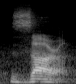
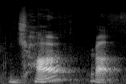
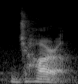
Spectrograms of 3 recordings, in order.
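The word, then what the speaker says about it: Zara: সো তারা এটাকে ভুল উচ্চারণ করে থাকে জারা। আমরা জারাকে জারা না বলে বলবো ঝারা। সো জেডটা হয়ে যাবে জে এইচ, আর এখানে এটা আমরা একটু নাক দিয়ে বলবো, সো ইট উইল বি ঝাড়া।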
